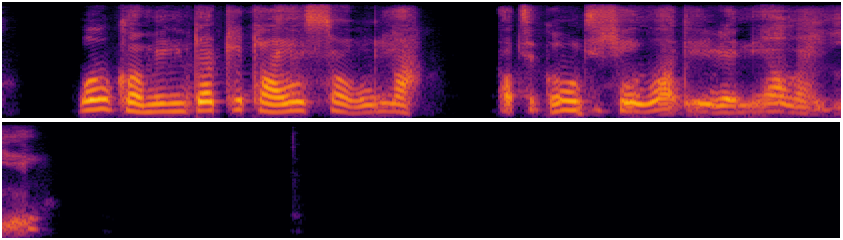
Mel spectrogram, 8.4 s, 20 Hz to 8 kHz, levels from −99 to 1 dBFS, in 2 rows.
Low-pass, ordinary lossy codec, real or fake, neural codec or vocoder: 7.2 kHz; none; fake; codec, 16 kHz, 1 kbps, FreqCodec, larger model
